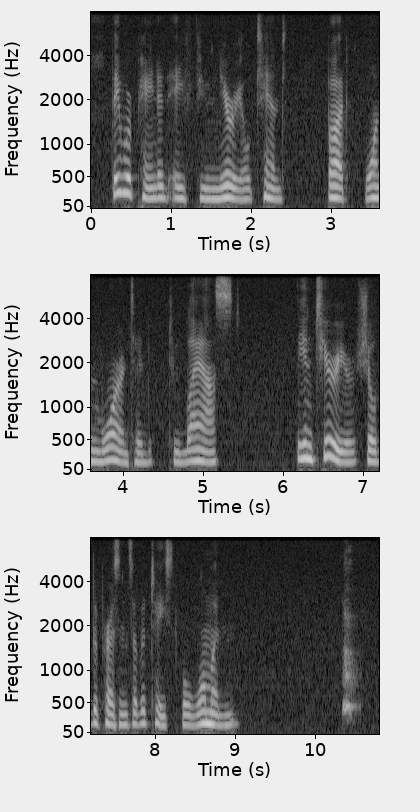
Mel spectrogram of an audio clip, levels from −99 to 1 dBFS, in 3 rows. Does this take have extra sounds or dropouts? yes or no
yes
